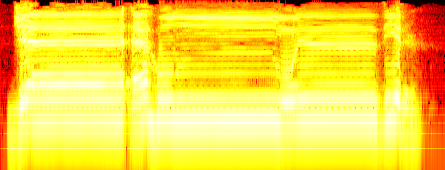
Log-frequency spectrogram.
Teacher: ادغام مثلين صغير مع غنة مقدارها حركتين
